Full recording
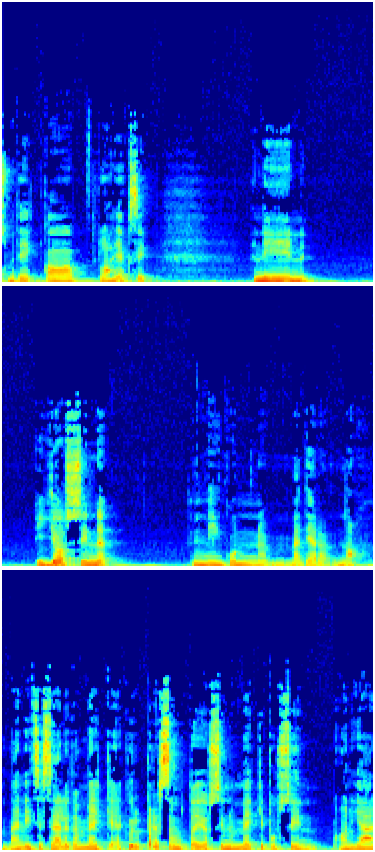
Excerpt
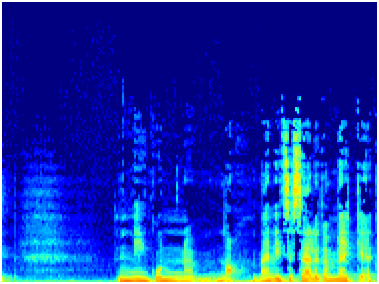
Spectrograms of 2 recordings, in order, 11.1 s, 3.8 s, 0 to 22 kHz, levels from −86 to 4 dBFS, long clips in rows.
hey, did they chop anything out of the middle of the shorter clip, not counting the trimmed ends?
yes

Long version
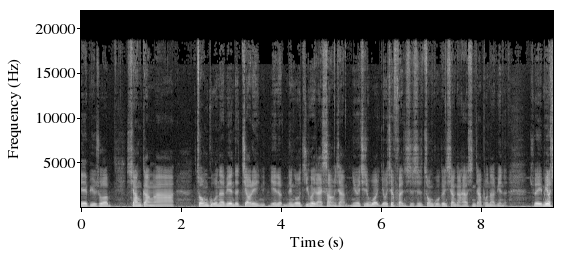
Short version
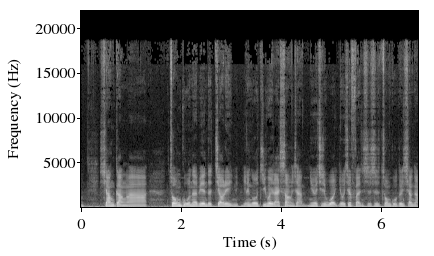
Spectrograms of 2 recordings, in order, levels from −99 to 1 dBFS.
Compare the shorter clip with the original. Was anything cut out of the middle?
yes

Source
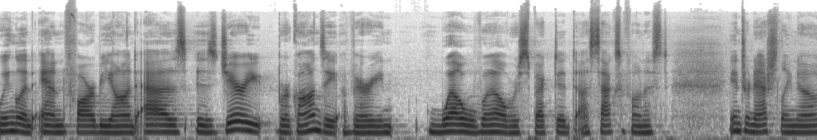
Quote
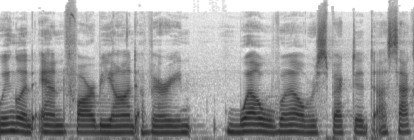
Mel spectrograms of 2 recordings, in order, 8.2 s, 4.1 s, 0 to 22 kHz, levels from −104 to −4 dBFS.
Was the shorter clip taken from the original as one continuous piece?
no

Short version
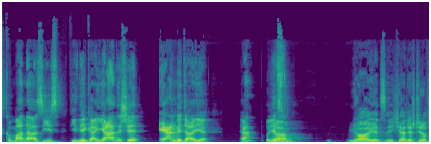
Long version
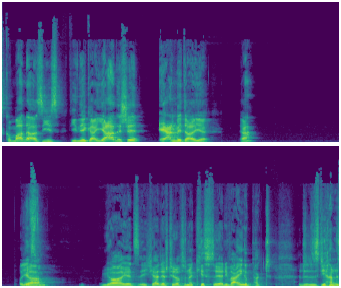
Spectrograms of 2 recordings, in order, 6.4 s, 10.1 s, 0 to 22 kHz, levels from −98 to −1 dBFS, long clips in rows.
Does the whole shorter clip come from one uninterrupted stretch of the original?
no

